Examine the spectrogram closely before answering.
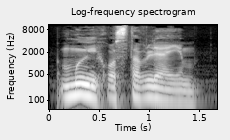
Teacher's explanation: На слове «мы» лежит логическое ударение. Именно «мы» прощаем, мы сами прощаем, и только при этом условии можем рассчитывать на прощение от Бога.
